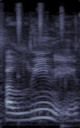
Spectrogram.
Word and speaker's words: Alini: She says, "My name is Alini." Let me know if that is not how you say her name. And it rhymes with fetuccini.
